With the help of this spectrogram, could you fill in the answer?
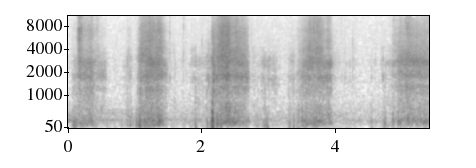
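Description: Fingers squeeze a soft, flexible silver rhinestone-covered cosmetic pouch while nails scratch across the rhinestones. Five bright, gritty scratching bursts rise and fade with short quieter gaps between them, mostly high in tone with little low end.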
